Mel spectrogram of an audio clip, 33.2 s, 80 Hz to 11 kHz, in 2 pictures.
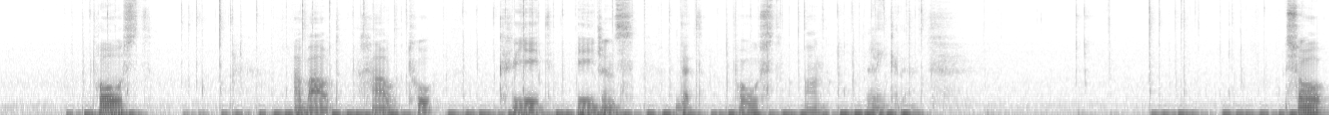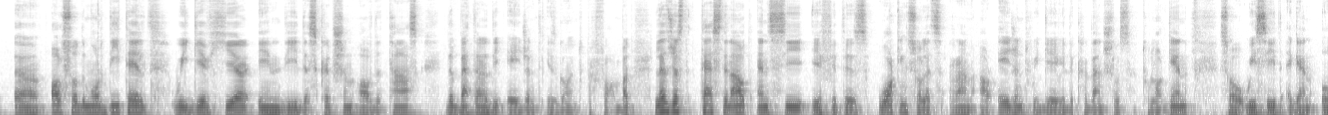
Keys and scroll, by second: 0.6-11.8 typing, 14.3-16.6 typing.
